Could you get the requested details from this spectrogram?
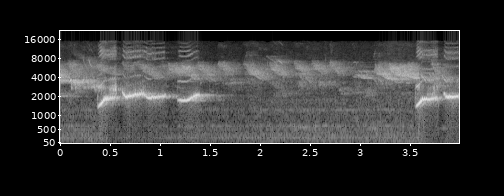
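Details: Orange-headed thrush in vigorous gacor singing, used as a training recording for songbirds. Loud clear whistles rise and slur near the start and end, over a steady background of high, buzzy, overlapping chirps.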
